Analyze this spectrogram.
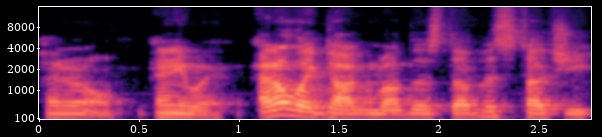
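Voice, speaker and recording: A man mumbles at a medium pitch. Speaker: live stream host. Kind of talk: casual chat. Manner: mumbling.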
